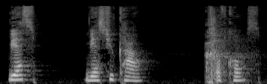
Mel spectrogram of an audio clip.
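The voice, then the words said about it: Imitates another person's voice. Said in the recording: “you do a very good impression”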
